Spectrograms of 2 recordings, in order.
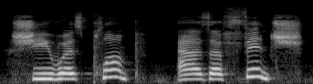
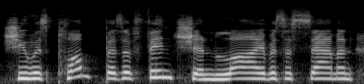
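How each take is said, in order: First: "She was plump as a finch." said slow and high, stress punched on plump and finch; anapestic stress demo. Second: "She was plump as a finch" flowing in the poem, plump and finch stressed in rhythm; poem recitation. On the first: Shown as a demonstration. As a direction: tap out the beat, leaning hard on plump and finch. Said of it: "double stress on plump and finch". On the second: Acted. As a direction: let the line bounce in its anapestic lilt.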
